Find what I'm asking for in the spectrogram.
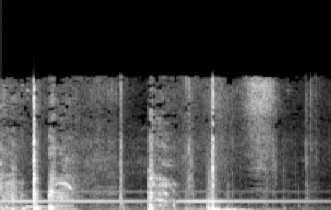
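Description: A car's electric window motor whines steadily as the glass closes, an even hum with a few soft knocks and rustles over it, lasting about two seconds.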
